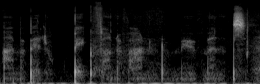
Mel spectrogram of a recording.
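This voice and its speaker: A woman whispers in a relaxed tone over noticeable background noise. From England. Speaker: ASMR creator. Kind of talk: chatty whispered ASMR Q&A. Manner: soft-spoken, whispering, relaxed.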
